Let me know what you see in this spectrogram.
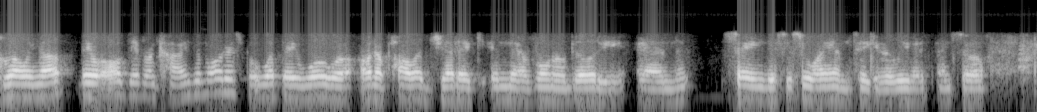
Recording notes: got on the phone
